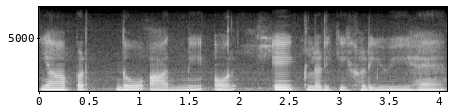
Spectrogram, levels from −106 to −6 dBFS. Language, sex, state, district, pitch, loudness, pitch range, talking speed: Hindi, female, Uttar Pradesh, Saharanpur, 175 Hz, -18 LUFS, 165-195 Hz, 145 wpm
